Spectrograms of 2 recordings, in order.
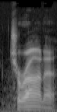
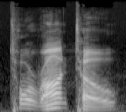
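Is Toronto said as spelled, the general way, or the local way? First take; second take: local; as spelled. First: It is said the way locals say it. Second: It is said just as it is spelled. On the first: The speaker is from the city. "if you're from there, it's like Toronto" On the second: This is how the name is written. "It's spelled Toronto"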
